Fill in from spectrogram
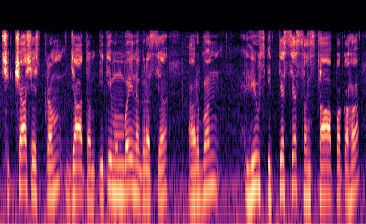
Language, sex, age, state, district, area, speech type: Sanskrit, male, 18-30, Maharashtra, Beed, urban, spontaneous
